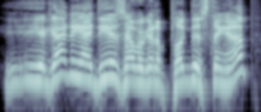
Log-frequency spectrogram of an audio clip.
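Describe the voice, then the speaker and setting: A man's voice: high voice, quick pace, sharp tone, clean tone, no room sound, studio quality. A man voicing a wisecracking toy piggy bank in a video game, a brash know-it-all with a sardonic, folksy delivery. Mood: wry, casual. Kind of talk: video game character voice lines.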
